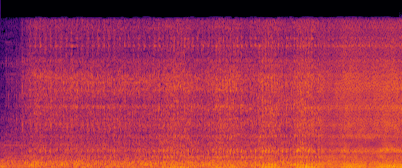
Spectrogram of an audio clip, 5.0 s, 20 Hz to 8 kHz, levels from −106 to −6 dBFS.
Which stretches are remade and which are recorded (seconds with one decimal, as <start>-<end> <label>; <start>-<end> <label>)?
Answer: 0.0-4.0 recorded; 4.0-5.0 remade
